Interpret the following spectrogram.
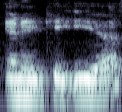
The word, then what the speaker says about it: NAICS: ax code nay x nakes how do you how do you say it anyway naic what is a nex code well basically and it's snakes okay kind of like nakes snakes and it's how the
